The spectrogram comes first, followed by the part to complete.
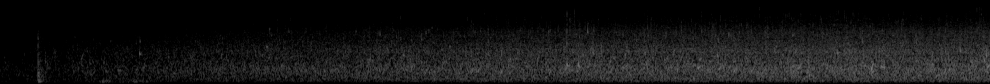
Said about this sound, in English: This is a huge swimming pool that is directly connected to one of the locker rooms.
